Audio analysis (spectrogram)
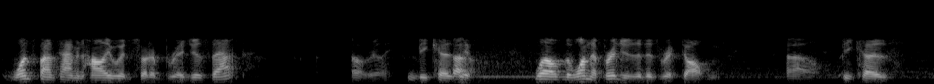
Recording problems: phone-call audio; poor line; nothing above 3 kHz
traffic noise; faint; from 4.5 s on; 30 dB below the speech

